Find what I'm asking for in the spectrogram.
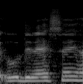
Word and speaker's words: Udinese: Udinese? How do you say that joint? – You said it right.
